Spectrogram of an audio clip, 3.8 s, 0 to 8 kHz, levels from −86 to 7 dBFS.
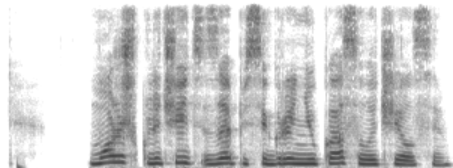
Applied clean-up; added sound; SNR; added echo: none; none; none; none.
